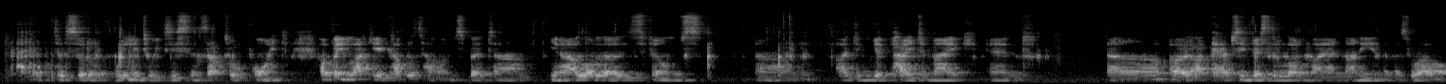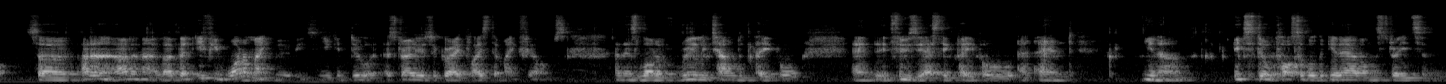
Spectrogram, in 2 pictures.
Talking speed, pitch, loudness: 205 wpm, 100 Hz, -30 LUFS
